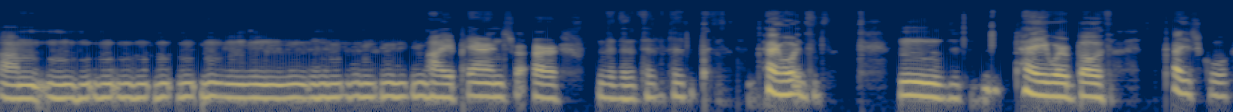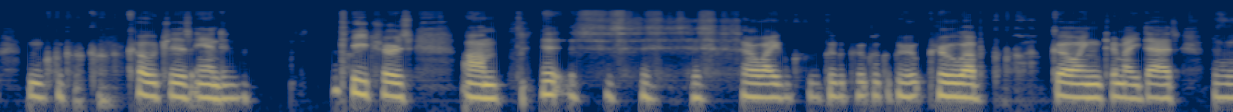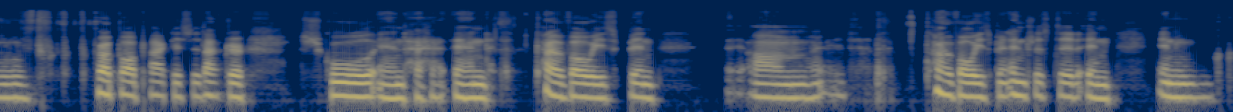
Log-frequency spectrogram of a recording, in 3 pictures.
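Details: Stuttering in a male attendee of a session for people who stutter, who reports communicating has been a struggle for him.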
